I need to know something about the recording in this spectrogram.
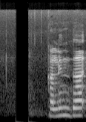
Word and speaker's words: calendar: stress it option D calendar Kalinda is a name of something you know what a calendar is so the stress will go to the first level so this is the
